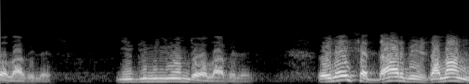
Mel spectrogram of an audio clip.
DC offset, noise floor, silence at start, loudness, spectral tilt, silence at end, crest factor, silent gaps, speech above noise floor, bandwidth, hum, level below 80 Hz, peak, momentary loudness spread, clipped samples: under 0.1%; -47 dBFS; 0 s; -15 LUFS; -11 dB/octave; 0 s; 14 dB; none; 33 dB; 4.2 kHz; none; -62 dBFS; 0 dBFS; 14 LU; under 0.1%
